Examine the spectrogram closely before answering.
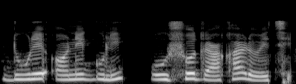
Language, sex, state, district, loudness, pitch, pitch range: Bengali, female, West Bengal, Cooch Behar, -16 LUFS, 230 Hz, 220-250 Hz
